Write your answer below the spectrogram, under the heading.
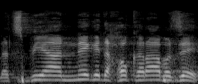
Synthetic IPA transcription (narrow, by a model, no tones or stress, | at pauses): lat͡sbianːeːɡɪd̪aħokaɾˤaːbazeː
